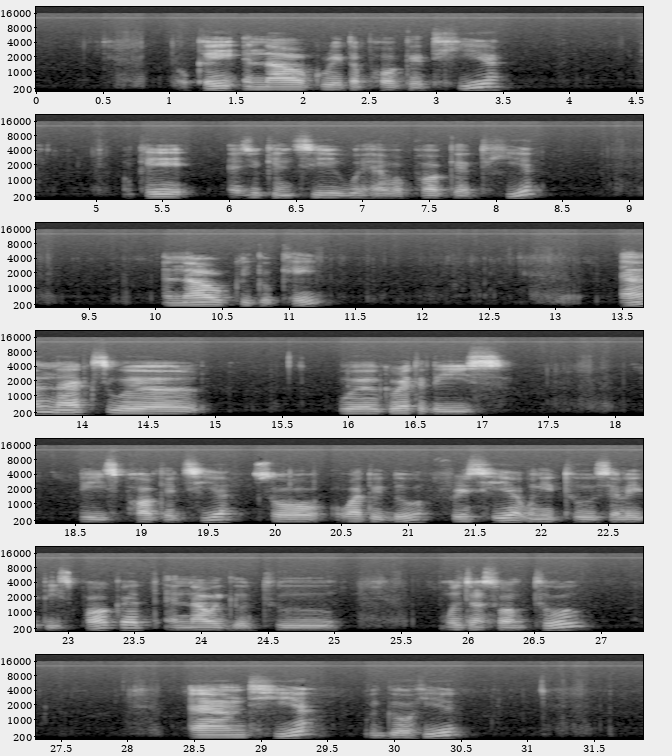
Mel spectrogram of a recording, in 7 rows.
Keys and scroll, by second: 12.6 Home, 14.0 ctrl+Tab.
